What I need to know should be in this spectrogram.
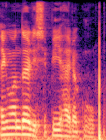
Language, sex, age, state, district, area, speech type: Manipuri, male, 60+, Manipur, Imphal West, urban, read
